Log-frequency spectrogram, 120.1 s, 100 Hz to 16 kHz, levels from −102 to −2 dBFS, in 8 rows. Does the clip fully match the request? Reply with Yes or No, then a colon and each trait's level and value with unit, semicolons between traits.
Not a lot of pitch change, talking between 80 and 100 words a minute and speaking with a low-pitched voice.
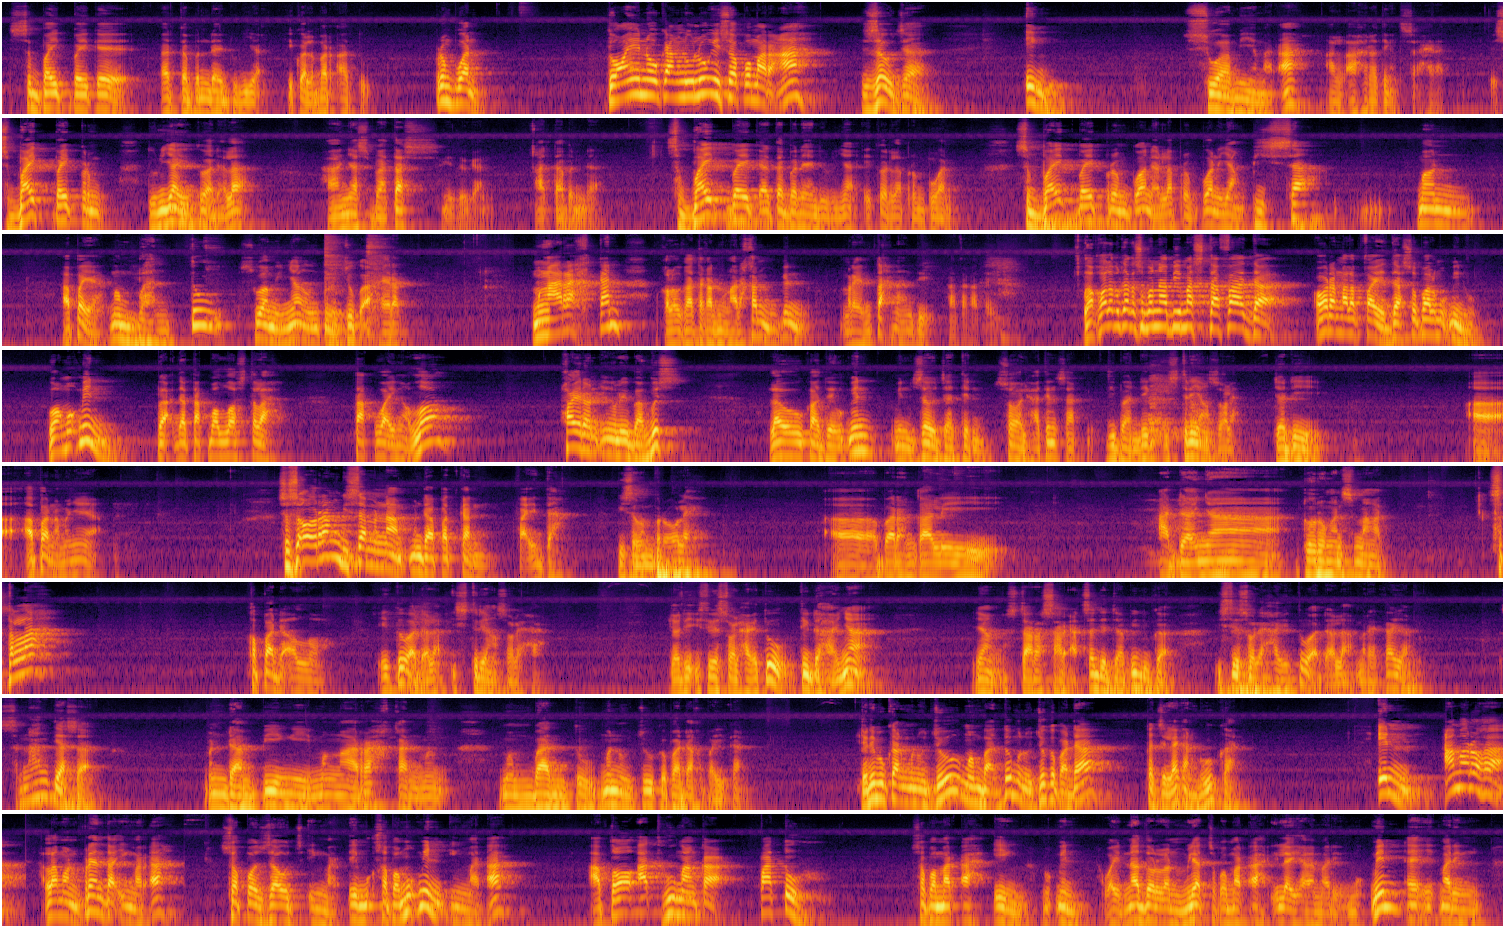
No: average, 5.3 semitones; average, 90 wpm; low, 110 Hz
